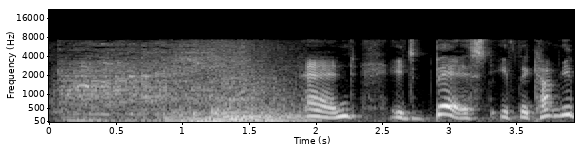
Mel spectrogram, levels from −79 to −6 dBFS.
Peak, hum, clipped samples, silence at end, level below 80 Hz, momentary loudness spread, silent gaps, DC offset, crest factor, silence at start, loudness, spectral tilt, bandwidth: -6 dBFS; none; under 0.1%; 0 s; -32 dBFS; 10 LU; none; under 0.1%; 16 dB; 0 s; -23 LUFS; -5.5 dB/octave; 7.6 kHz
